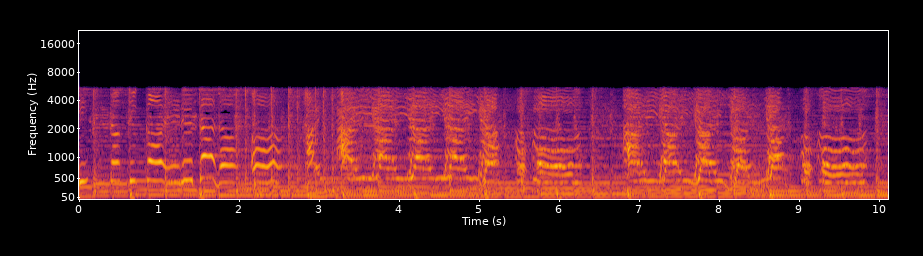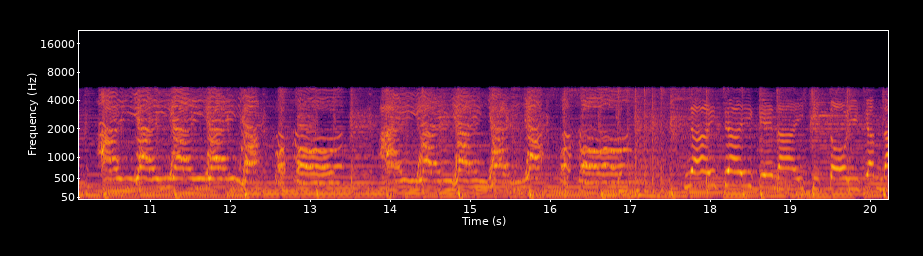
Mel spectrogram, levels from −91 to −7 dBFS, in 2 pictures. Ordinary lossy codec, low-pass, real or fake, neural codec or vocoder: none; 5.4 kHz; real; none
